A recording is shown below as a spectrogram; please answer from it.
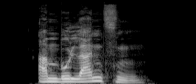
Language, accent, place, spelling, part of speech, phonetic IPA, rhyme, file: German, Germany, Berlin, Ambulanzen, noun, [ambuˈlant͡sn̩], -ant͡sn̩, De-Ambulanzen.ogg
- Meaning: plural of Ambulanz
